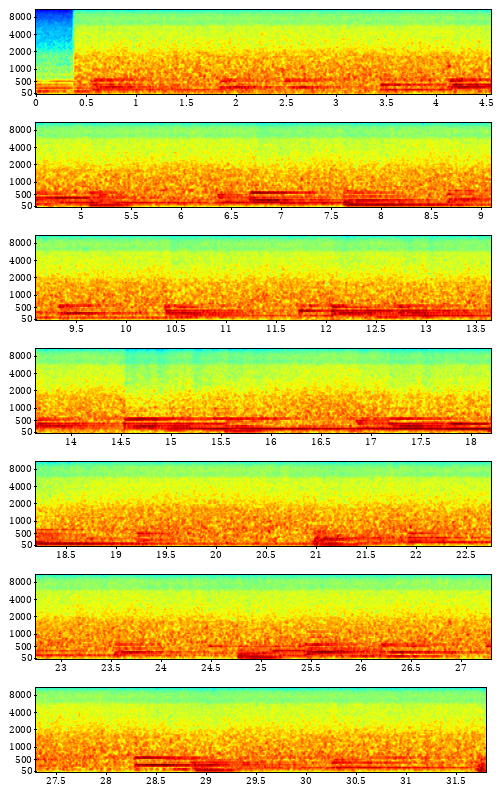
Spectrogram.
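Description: Slow, calm instrumental music of long-held low notes over a steady rush of flowing water from a stream and waterfall. The water noise comes in suddenly at the start and stays even throughout.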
